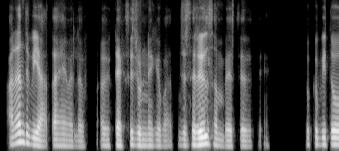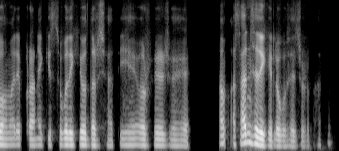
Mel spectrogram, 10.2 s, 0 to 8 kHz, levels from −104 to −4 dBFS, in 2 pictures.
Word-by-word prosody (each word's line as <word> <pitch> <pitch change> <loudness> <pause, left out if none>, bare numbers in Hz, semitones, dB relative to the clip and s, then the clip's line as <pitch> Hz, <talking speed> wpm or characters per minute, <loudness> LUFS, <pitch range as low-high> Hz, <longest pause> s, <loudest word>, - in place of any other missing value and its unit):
आनंद 175 +5 +5
भी 130 -3 +5
आता 115 +1 -1
है 115 -1 -5
मतलब 105 -1 -9 0.2
अ, - - -6 0.2
टेक 115 -4 +1
से 130 - -2
जुड़ने 115 -2 -2
के 110 0 -6
बाद 105 +2 -12
जैसे 120 +2 0
रील्स 140 +2 +9
हम 115 -3 -5
भेजते 105 0 -4
रहते 100 -1 -13
हैं। - - -26 0.6
तो 135 - -10
कभी 135 +1 -2
तो 135 0 +5
हमारे 125 +1 -7
पुराने 125 0 -9
किस्सों 125 +1 -13
को 130 - +1
देखिए 125 +1 -1
वो - - 0
दर्शाती 115 +2 -13
है 125 +1 -8
और 120 -2 -4
फिर 120 -1 -4
जो 115 0 -16
है 110 -2 -10 0.5
हम 155 - -4
आसानी 160 +5 +1
से 145 - +7
देखिए 115 -2 +5
लोगों 110 -2 -4
से 105 -2 -9
जुड़ 100 +1 -19
पाते 120 +9 -31
120 Hz, 235 wpm, -22 LUFS, 110-130 Hz, 0.6 s, रील्स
